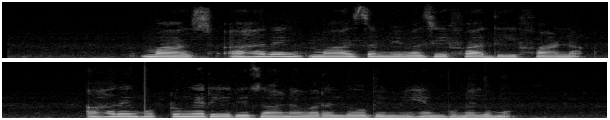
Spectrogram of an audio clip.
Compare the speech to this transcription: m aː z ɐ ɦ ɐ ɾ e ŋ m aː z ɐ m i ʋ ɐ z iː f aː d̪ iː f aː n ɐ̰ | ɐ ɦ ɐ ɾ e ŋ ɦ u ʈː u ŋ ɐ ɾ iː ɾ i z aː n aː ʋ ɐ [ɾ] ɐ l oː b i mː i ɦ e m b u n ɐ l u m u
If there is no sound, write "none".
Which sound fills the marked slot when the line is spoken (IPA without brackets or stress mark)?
ɾ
